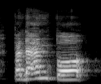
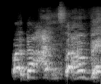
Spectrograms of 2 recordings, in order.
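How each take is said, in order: First: Said in the usual way. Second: Raised, impatient cry to let you pass; insistent shout. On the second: Acted. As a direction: shout it, demanding to get through. Demanding to pass, fed up.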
